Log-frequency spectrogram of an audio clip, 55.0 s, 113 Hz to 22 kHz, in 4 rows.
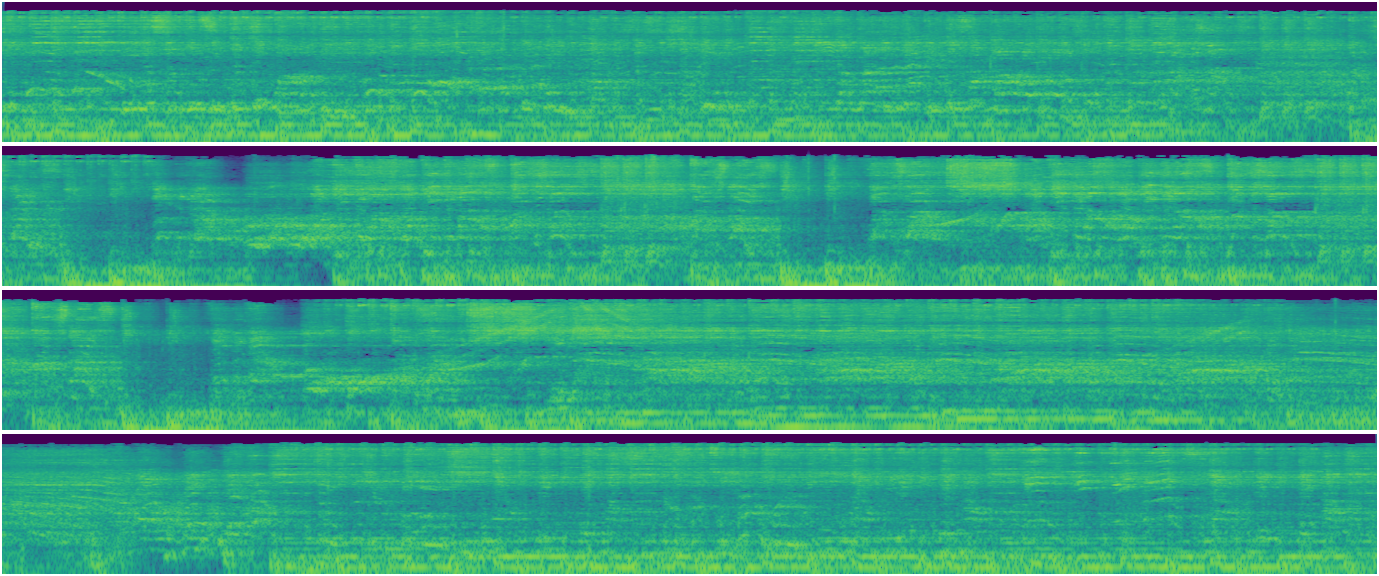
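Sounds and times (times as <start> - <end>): song over sound system: 0.0 - 16.2, 16.8 - 55.0
crowd noise: 0.0 - 55.0
audience cheering: 30.5 - 43.8.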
